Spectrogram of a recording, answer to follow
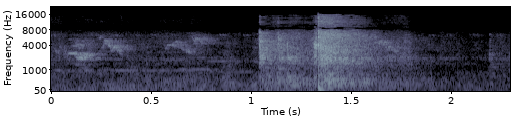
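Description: Small birds chirping, then about a second in a loud rustling burst with a sharp thump that lasts under a second.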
